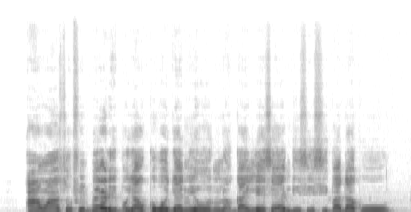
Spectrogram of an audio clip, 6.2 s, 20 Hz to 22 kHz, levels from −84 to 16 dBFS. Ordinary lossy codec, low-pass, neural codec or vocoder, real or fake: none; 19.8 kHz; vocoder, 44.1 kHz, 128 mel bands, Pupu-Vocoder; fake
